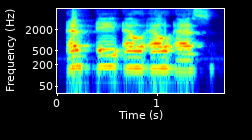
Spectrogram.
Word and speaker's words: falls: LS e false false false f a l LS falls falls falls so the S and the Z pronunciation are different good morning from New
